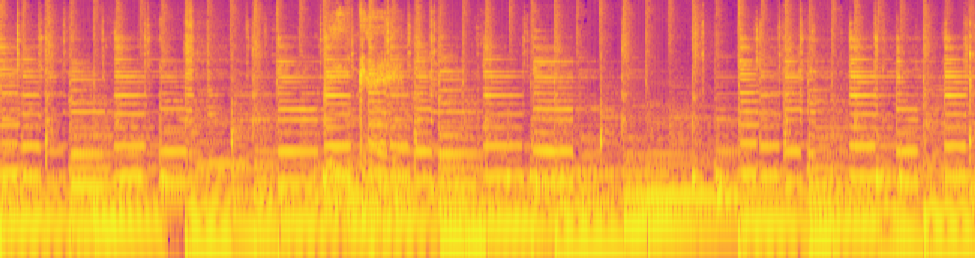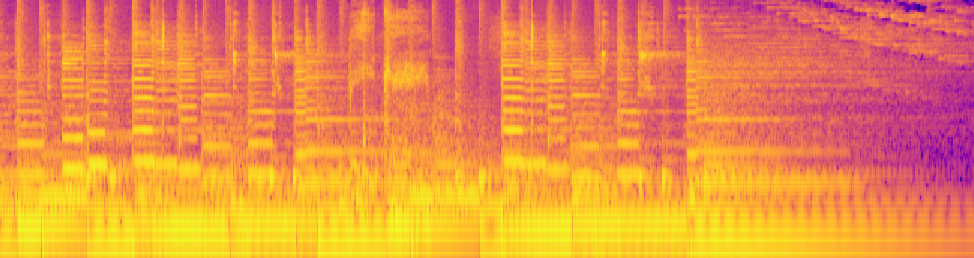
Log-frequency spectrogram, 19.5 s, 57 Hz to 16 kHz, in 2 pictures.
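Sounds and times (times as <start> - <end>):
smooth latin jazz guitar: 0.0 - 18.3.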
